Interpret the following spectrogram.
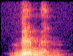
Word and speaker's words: women: of woman okay so both O and E give short short I sound. Okay. So we say V min. It's very unusual pronunciation. Okay. Most of the people confuse it. So we say women.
